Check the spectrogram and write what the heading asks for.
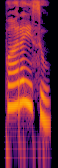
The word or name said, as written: ಪ್ರಾಯಶಃ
